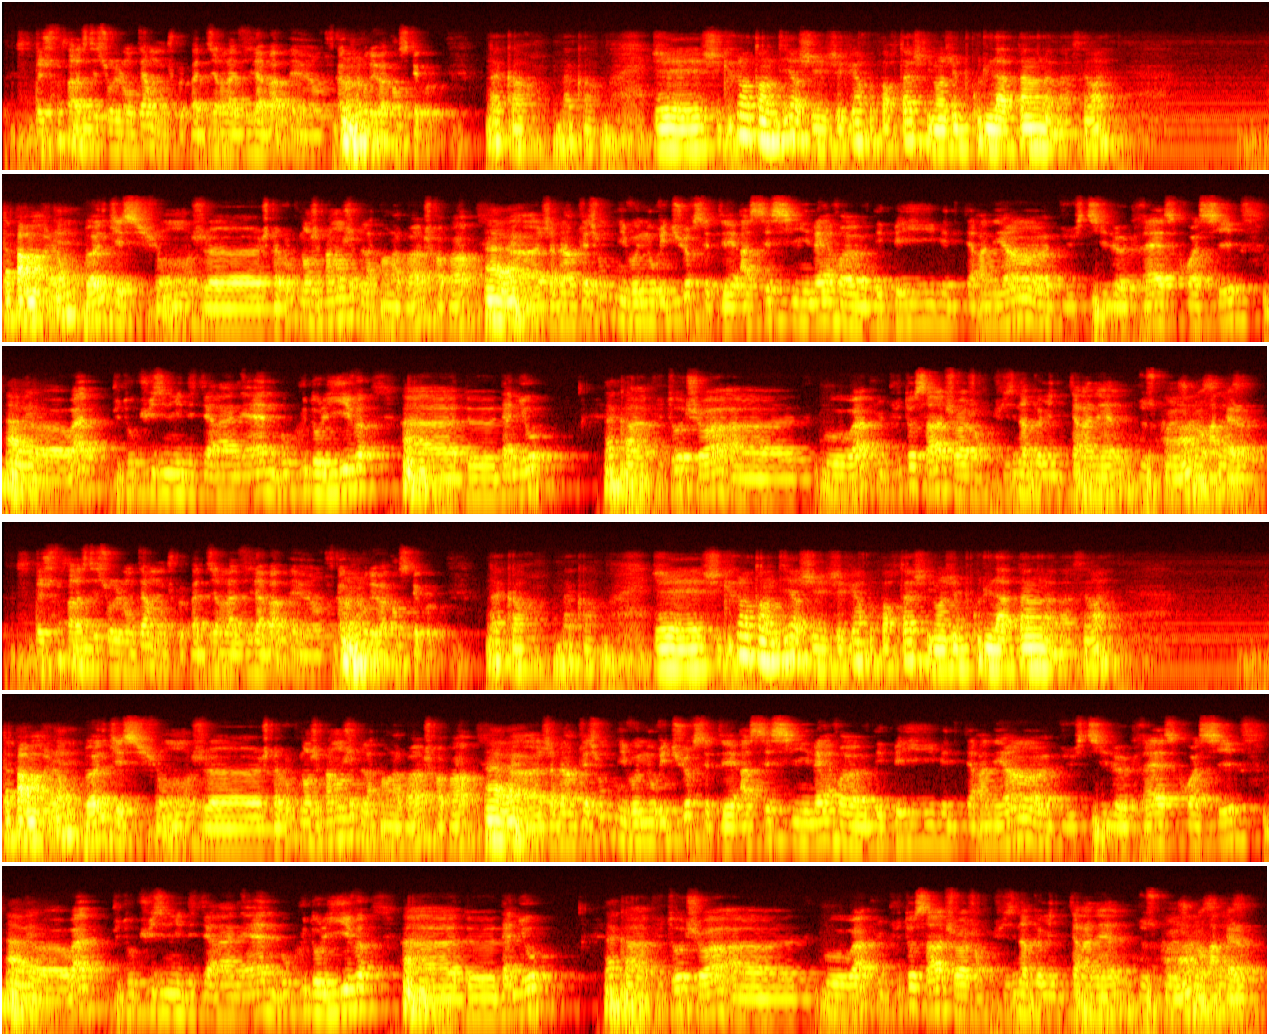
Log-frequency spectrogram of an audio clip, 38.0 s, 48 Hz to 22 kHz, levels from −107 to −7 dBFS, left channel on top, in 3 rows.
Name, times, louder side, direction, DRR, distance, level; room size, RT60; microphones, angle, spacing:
voice 1, 0.3-4.3 13.0-17.3 17.7-29.0 29.3-30.7 31.5-37.8, equal, 5° left, -4 dB, 4.3 m, -31 dB
voice 2, 4.8-11.5 12.7-13.4 17.5-17.9 25.3-25.7 29.3-29.6 31.4-31.7 33.5-33.7 36.1-36.2 36.9-37.6, left 1 dB, 20° left, -3 dB, 1.5 m, -24 dB
22.5 x 11.5 x 2.3 m, 0.69 s
head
